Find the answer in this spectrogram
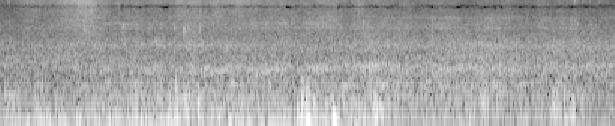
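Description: Wind buffeting the microphone: a low, rumbling noise that swells in a stronger gust about two seconds in.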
